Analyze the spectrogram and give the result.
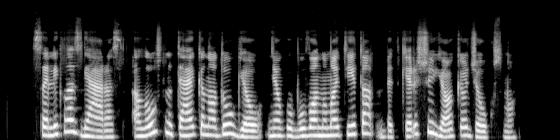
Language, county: Lithuanian, Klaipėda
